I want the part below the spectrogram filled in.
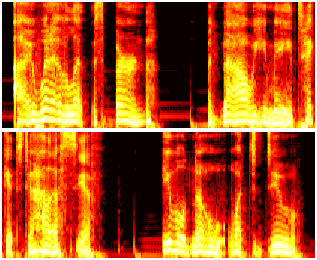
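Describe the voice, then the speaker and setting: Over faint background music, a raspy put-on character voice at middle pitch moves along at a fairly slow pace. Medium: virtual streamer.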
